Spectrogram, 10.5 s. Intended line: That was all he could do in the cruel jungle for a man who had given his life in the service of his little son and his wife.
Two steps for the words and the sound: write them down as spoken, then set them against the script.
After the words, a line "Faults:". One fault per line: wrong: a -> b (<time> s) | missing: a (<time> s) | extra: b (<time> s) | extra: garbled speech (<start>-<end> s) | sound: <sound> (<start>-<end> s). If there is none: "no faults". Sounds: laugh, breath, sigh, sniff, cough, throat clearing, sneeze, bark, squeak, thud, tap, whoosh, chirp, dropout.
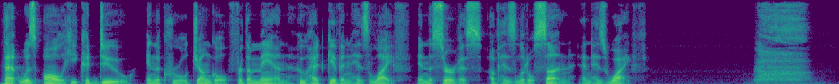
That was all he could do in the cruel jungle for the man who had given his life in the service of his little son and his wife.
Faults:
wrong: a -> the (3.0 s)
sound: breath (9.3-10.3 s)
